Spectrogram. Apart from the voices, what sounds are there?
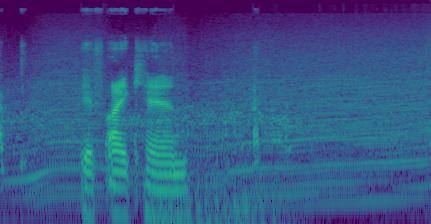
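Ford Falcon XB engine revving and shifting, Forza video game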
